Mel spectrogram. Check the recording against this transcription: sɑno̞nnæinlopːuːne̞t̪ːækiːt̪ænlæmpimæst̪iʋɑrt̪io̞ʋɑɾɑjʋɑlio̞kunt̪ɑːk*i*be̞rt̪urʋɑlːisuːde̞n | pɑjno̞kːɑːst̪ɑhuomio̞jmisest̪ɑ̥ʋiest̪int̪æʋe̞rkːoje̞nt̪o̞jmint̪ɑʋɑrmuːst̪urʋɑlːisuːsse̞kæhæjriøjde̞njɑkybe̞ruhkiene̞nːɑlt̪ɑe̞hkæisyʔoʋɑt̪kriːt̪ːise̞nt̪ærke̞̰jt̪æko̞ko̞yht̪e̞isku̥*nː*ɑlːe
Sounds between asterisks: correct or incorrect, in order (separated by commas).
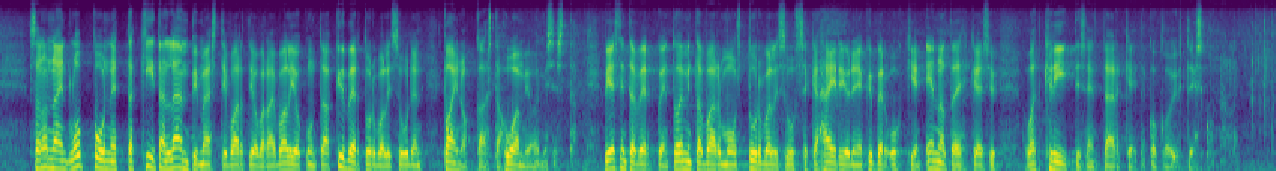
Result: incorrect, correct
